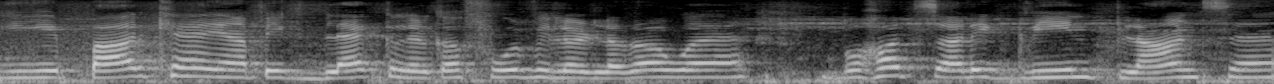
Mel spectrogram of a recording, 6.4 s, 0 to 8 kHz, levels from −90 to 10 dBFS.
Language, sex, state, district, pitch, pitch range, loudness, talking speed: Hindi, female, Bihar, West Champaran, 255 Hz, 240-260 Hz, -17 LUFS, 180 wpm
